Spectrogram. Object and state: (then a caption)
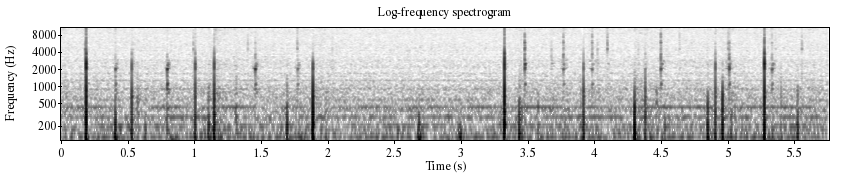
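Nails tapping on metal microphone capsules. Long acrylic nails tap on the tops of the small metal microphone capsules of a Tascam DR-40 recorder. A quick, uneven series of short, dry clicks with bright tips sounds over a quiet, steady low hum, each tap dying out almost instantly.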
